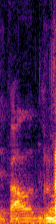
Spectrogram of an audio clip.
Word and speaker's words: Valenzuela: I usually say Valenzuela.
